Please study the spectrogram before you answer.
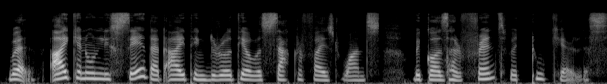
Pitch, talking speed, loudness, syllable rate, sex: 230 Hz, 180 wpm, -22 LUFS, 5.5 syllables/s, female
